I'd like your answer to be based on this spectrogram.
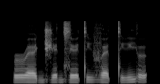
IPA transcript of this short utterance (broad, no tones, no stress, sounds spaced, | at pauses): ɹ ɛ d͡ʒ e d͡z e t i v ɛ t i j ɘ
